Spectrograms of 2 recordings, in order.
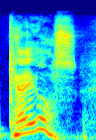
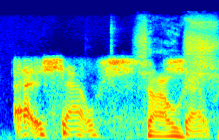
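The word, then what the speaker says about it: Chaves: Have I pronounced that incorrectly? I think I asked you that last time. You have. You've pronounced it incorrectly twice so far. Well, I'm nothing if not consistent. I'm nothing if... How is it meant to be pronounced? Shoush. Shoush.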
